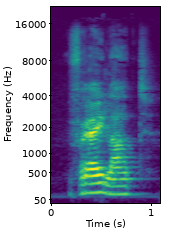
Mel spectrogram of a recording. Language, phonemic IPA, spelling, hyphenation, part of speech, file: Dutch, /ˈvrɛi̯.laːt/, vrijlaat, vrij‧laat, noun / verb, Nl-vrijlaat.ogg
- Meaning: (noun) a freed serf, a freedman; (verb) first/second/third-person singular dependent-clause present indicative of vrijlaten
